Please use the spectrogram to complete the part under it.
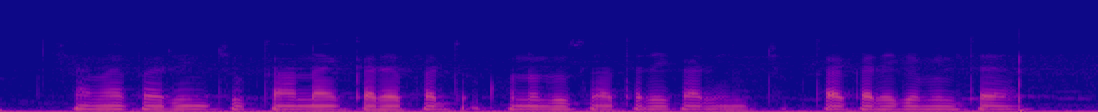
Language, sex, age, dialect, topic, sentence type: Maithili, female, 25-30, Angika, banking, question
